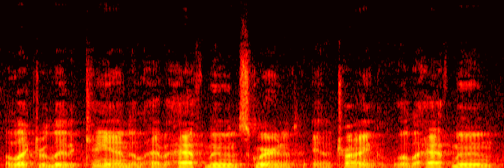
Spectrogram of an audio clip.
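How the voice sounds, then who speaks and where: A man giving an informal repair walkthrough at a workbench, halting and thinking aloud as he works. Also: lowish voice, fairly even intonation, sharp tone, poor audio. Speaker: host of a radio restoration video series. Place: indoor workbench, hands working on components. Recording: noticeable background noise.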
